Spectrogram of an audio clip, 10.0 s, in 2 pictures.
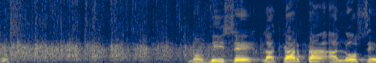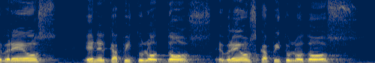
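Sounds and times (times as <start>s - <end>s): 
crowd applauding: 0.0s - 4.2s
speech: 2.5s - 9.6s.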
